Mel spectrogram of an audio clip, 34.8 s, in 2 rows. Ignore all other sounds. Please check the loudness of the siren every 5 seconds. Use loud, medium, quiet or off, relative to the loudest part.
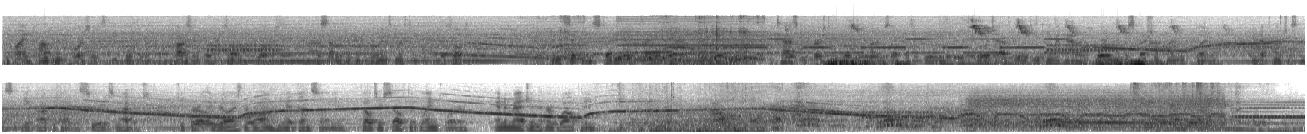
medium, medium, loud, loud, loud, loud, loud.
